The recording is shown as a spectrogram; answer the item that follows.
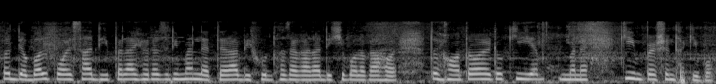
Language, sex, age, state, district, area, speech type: Assamese, female, 18-30, Assam, Morigaon, urban, spontaneous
